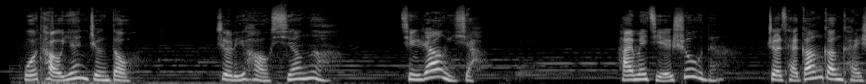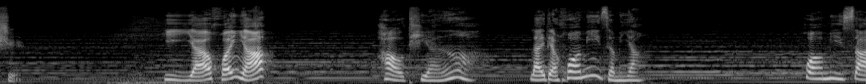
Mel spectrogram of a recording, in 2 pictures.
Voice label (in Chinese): 女 角色 御姐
